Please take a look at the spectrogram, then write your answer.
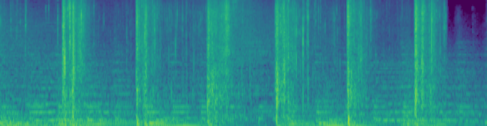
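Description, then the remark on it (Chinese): Six heavy, evenly spaced footsteps, each a dull thud with a sharp edge, land about every two-thirds of a second as someone walks across a courtyard; no voices. “而且和墙壁上写的一模一样，真的是脚步声。上尉小声地问， 听见没有？ 听见了，脚步声就在院子里。”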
